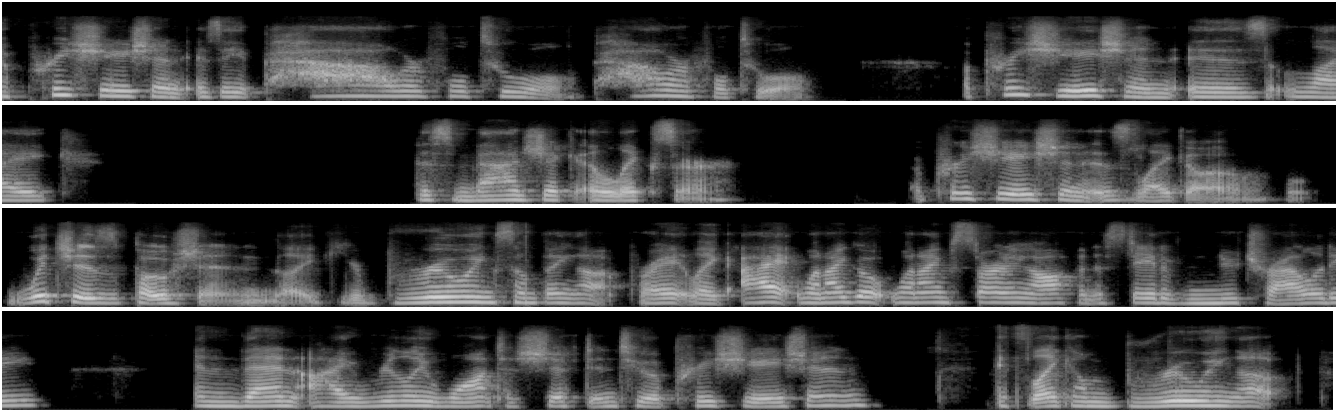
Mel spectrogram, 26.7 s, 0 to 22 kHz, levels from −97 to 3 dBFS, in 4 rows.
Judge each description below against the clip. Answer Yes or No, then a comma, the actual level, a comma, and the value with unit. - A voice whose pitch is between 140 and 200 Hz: Yes, medium, 185 Hz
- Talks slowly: Yes, slow, 120 wpm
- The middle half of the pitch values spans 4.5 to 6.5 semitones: No, average, 3.1 semitones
